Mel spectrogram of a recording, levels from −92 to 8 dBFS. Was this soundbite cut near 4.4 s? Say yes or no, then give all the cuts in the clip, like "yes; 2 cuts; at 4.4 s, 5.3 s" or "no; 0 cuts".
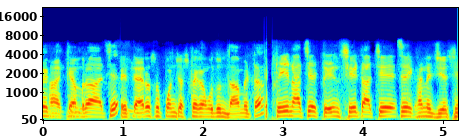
yes; 2 cuts; at 2.8 s, 4.4 s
